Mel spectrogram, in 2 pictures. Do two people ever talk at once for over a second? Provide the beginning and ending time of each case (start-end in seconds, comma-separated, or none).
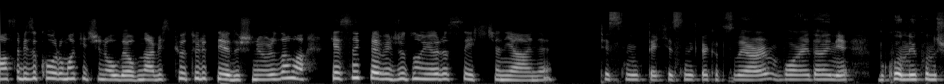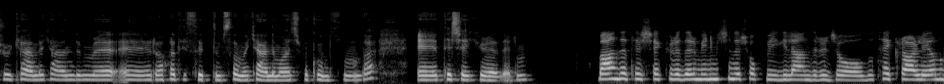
none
